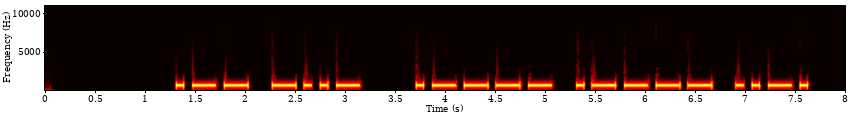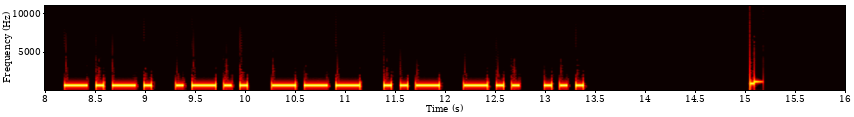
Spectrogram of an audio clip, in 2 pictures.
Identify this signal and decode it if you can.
Morse code, heard as a keyed tone, about 15 wpm, 700 Hz. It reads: WX 11F CLOUDS
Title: Practice QSO - Exchange 2 - Info - 15wpm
